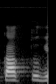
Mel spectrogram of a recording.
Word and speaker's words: 깍두기: 그래서 깍두기 할 때 뚜로 발음 나도 두로 적었지.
